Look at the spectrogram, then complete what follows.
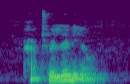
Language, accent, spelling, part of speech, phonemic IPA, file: English, Southern England, patrilineal, adjective, /patɹɪˈlɪnɪəl/, LL-Q1860 (eng)-patrilineal.wav
- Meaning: Pertaining to descent through male lines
